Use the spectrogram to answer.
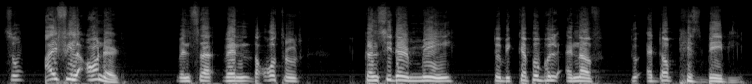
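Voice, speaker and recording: Man, somewhat high voice, conference speaker, halting and storytelling, dry close sound. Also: dry recording. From India. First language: not English. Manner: halting, frequent restarts and self-corrections, storytelling. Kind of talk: conference talk. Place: conference room.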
